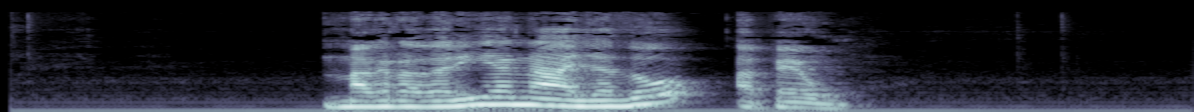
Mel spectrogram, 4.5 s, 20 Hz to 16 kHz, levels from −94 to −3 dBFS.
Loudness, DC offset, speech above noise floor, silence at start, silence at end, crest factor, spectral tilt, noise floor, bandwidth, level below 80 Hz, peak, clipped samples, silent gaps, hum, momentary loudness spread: -19 LUFS; under 0.1%; 34 dB; 1.2 s; 1.3 s; 18 dB; -6 dB/octave; -51 dBFS; 11.5 kHz; -46 dBFS; -4 dBFS; under 0.1%; none; 50 Hz at -35 dBFS; 15 LU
